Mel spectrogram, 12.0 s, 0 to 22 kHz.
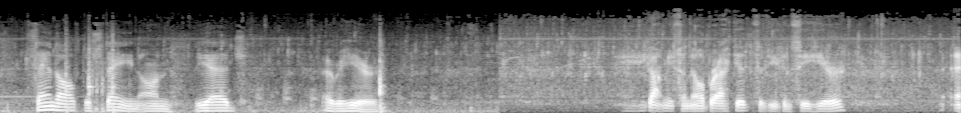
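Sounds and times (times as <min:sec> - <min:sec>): speech: 0:00.4 - 0:03.2, 0:04.1 - 0:04.8, 0:07.8 - 0:10.6, 0:11.8 - 0:12.0.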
